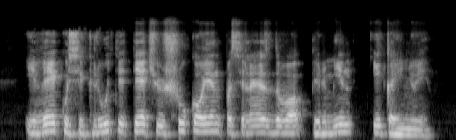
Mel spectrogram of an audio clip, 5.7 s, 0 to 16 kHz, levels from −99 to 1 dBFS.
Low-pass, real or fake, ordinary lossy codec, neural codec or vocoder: 7.2 kHz; real; Opus, 32 kbps; none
